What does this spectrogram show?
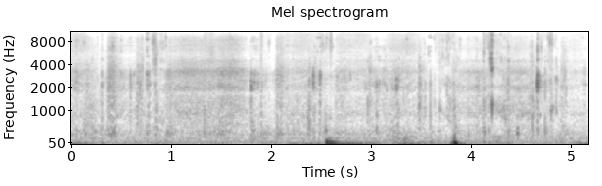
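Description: Chewing a cracker sandwich filled with tuna salad: crackly crunching and mouth noises, with two short low thumps about two and a half and almost four seconds in.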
